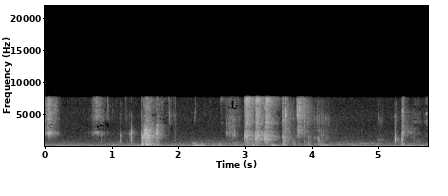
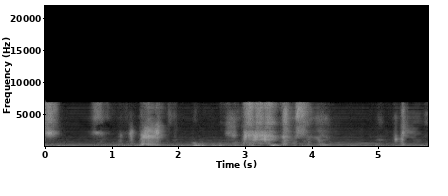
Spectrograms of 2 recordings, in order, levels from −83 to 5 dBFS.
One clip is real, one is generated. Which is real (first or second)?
first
